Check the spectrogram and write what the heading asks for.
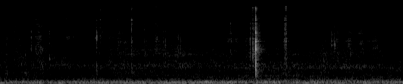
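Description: Fingers handling a small paperboard cosmetics box, closing its end flap: soft scraping and light ticks of the cardboard, with one sharp click about two and a half seconds in.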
